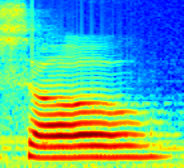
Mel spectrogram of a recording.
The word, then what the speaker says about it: So: practice meditation so when we do inhale we pronounce soul when we exhale we let it out with harm so i'll demonstrate the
